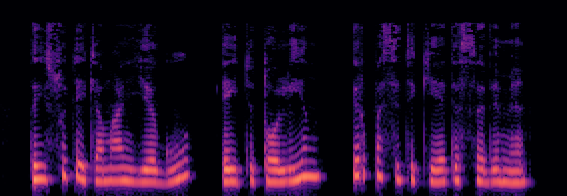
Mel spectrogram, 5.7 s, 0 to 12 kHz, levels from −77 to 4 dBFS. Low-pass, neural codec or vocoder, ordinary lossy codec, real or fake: 10.8 kHz; vocoder, 24 kHz, 100 mel bands, Vocos; MP3, 32 kbps; fake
